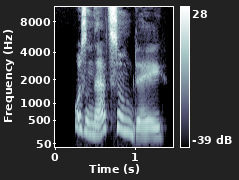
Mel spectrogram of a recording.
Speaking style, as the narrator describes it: said brightly

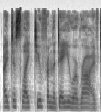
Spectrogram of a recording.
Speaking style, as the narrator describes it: he said

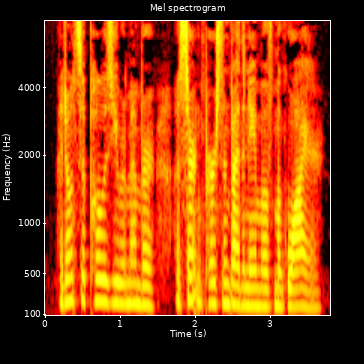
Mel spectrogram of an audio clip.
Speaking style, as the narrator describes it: he said

